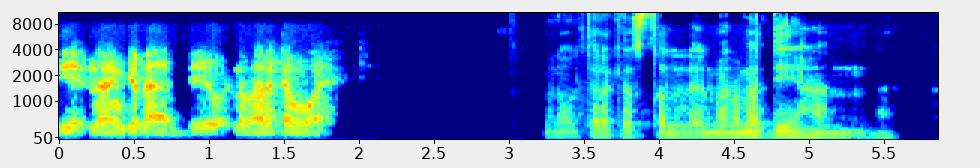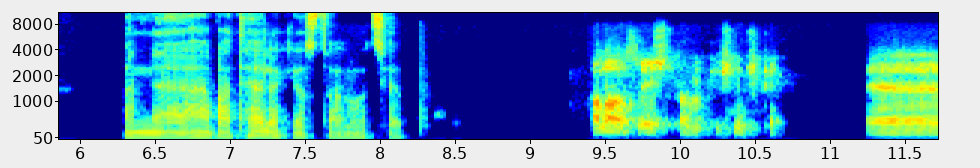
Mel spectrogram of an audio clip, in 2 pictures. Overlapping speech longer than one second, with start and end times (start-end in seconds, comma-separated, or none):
none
